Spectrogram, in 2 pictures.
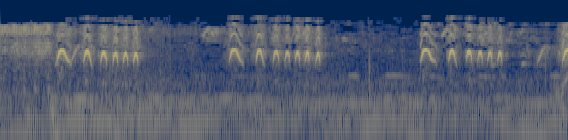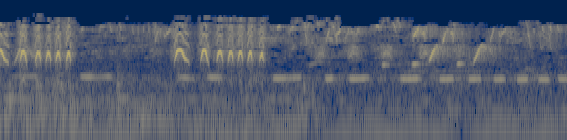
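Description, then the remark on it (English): A chanting goshawk, perched on a tree by a river at sunset, calls in repeated bursts of rapid, piping notes, each run a second or two long and separated by short pauses, over a steady low rumble. “The springboks drink at the water's edge, and on a nearby tree sits a chanting goshawk.”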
